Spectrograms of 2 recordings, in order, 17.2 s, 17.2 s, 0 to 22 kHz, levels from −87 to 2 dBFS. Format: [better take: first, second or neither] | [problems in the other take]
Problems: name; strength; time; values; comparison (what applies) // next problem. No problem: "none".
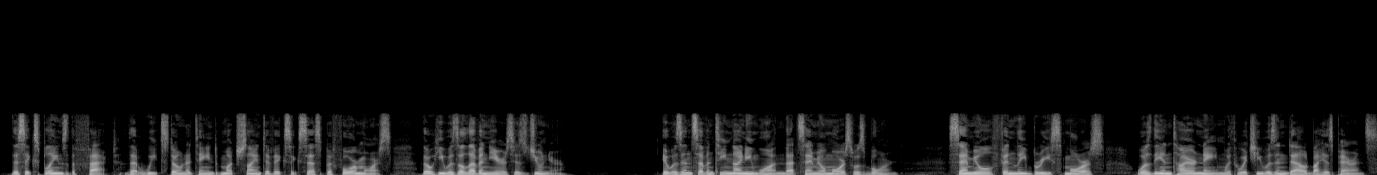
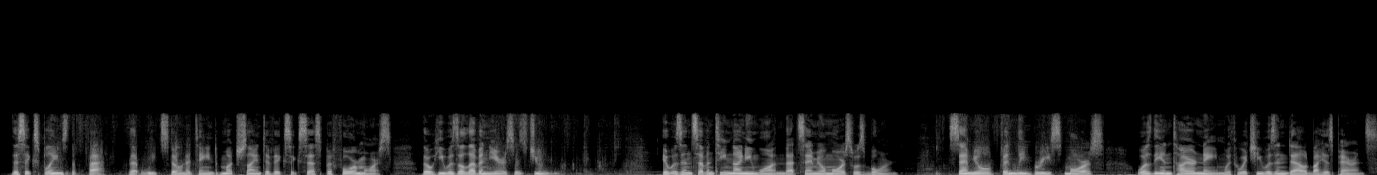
first | noise reduction (neural separator model SepFormer DNS4)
